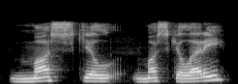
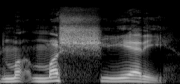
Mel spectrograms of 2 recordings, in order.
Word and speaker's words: Muschietti: So up next, the director of It, Andy Muschietti. Yep. Nope, there's no L in there. It's Muschietti. Muschietti, that's it.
